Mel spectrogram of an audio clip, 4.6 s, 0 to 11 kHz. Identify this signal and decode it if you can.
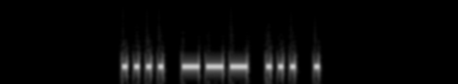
Morse code, heard as a keyed tone, about 20 wpm, 700 Hz. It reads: HOSE
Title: Easy Words with Hints - 20wpm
